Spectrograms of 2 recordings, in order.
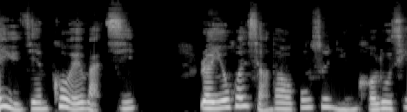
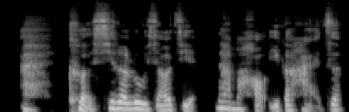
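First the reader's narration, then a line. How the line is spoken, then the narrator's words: Sighing. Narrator (Chinese): 程夫人叹道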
